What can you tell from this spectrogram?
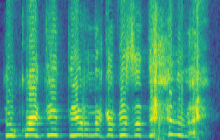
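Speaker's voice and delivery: high-pitched helpless laughter; cracking up mid-sentence; laughing hard. Real, not acted. Laughing at the piled-up prank.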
